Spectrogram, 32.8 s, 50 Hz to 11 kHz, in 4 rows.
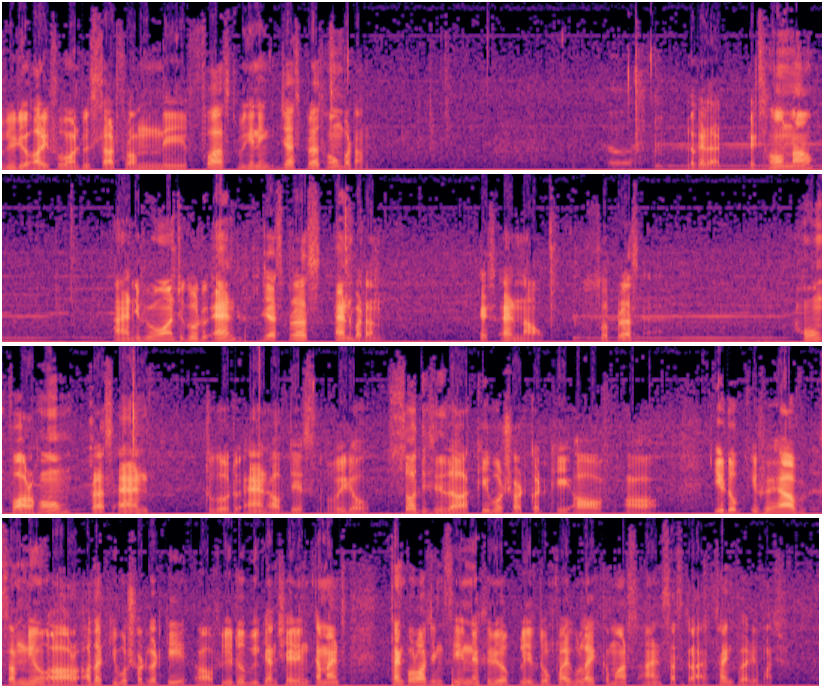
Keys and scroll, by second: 4.4 typing.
